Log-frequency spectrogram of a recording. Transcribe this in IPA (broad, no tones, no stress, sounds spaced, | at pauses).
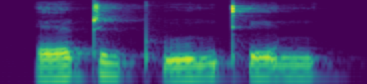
ɛ ʈ i pʼ ũ n kʼ ɪ n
